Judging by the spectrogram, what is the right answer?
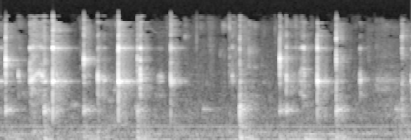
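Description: Metal spoon stirring a thick coconut-oil and baking-powder paste in a small glass jar, clinking and scraping against the glass in irregular runs of quick taps with a short glassy ring.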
